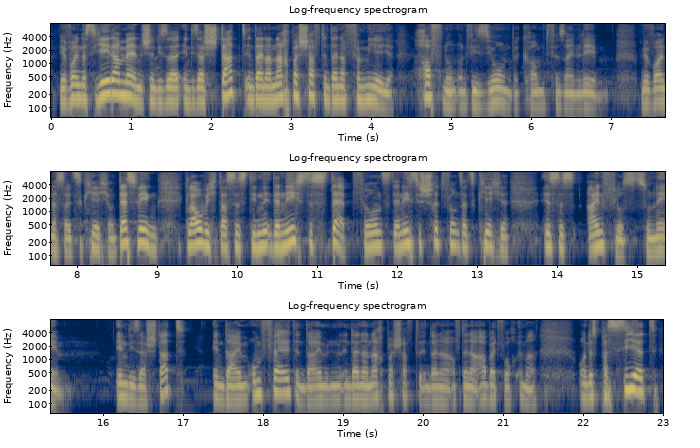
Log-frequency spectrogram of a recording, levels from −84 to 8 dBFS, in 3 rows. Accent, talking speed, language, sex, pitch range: German, 195 wpm, German, male, 130-170 Hz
